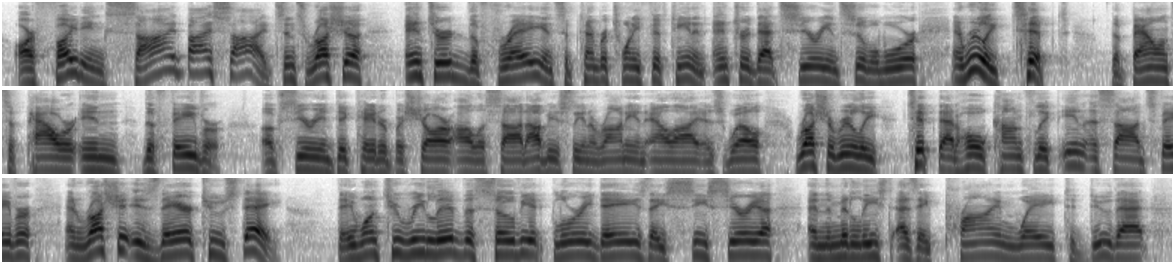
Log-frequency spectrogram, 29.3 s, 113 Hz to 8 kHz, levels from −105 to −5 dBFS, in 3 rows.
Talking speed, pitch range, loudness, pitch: 160 wpm, 130-160 Hz, -24 LUFS, 145 Hz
